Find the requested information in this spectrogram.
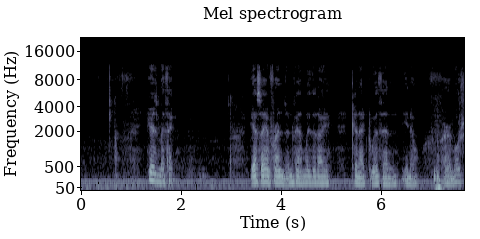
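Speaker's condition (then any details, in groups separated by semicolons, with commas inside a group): Cerebral palsy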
